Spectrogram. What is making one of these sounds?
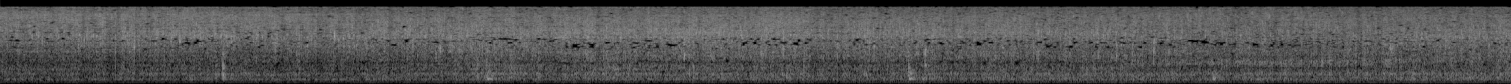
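Oil sizzles and crackles loudly as food deep-fries.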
